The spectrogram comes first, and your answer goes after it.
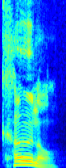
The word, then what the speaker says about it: colonel: captain major and Colonel you'd better spell colonel I reckon Craig Colonel Co l o n e L only two syllables colonel after that we're getting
